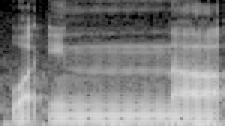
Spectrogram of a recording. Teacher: نون مشدد پہ غنہ غروری ہے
